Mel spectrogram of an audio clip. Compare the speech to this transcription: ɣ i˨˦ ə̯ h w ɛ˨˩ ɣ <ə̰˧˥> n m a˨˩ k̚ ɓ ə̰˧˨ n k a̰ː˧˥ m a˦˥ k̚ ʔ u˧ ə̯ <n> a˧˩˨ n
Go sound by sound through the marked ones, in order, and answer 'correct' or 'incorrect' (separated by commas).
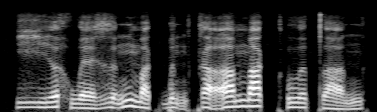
correct, incorrect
